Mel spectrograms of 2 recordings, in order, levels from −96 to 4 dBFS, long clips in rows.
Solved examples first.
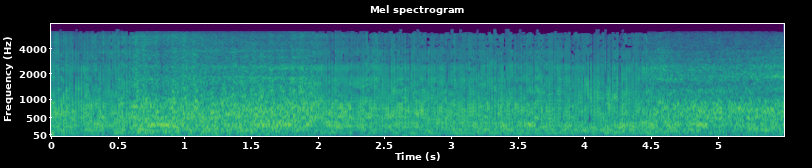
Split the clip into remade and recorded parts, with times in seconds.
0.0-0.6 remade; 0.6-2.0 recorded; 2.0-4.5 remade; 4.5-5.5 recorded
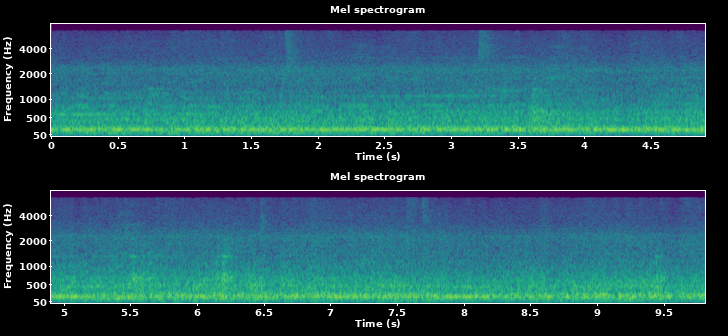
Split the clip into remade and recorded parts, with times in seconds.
0.0-0.8 recorded; 0.8-2.5 remade; 2.5-9.8 recorded

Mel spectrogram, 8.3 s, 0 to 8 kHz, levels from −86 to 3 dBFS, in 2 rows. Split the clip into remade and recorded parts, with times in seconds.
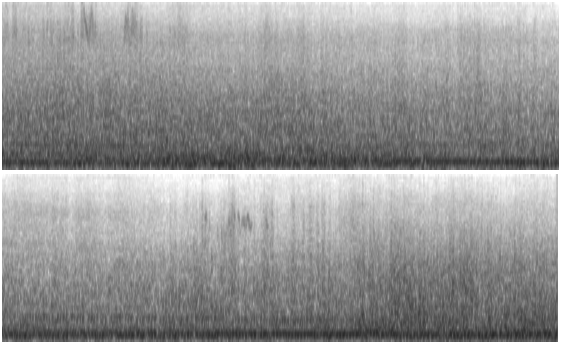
0.0-8.4 recorded

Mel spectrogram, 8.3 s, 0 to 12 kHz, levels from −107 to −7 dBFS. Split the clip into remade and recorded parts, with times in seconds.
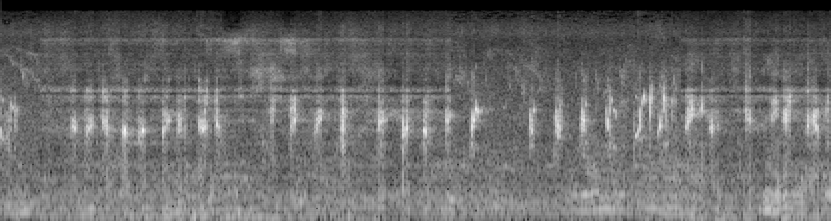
0.0-0.4 recorded; 0.4-4.5 remade; 4.5-6.8 recorded; 6.8-8.3 remade

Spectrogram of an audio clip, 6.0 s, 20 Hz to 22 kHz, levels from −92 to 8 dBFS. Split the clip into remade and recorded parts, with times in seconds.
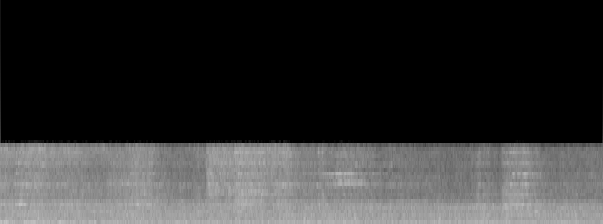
0.0-1.5 remade; 1.5-2.1 recorded; 2.1-4.9 remade; 4.9-6.0 recorded

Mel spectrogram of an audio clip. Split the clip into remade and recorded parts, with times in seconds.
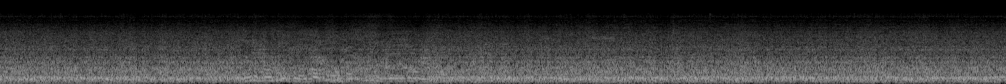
0.0-2.4 recorded; 2.4-4.3 remade; 4.3-10.1 recorded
